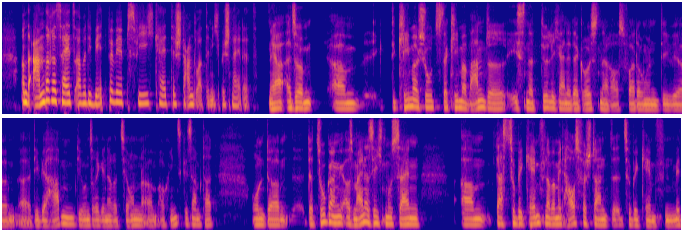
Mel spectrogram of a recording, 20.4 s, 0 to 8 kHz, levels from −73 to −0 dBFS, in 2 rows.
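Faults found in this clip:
Microphone volume stepped down at 1.05 s: speech and background drop together by about 4 dB in one instant step and stay there. Likely cause: the call software lowering the capture device's input volume. A single hard step, not a gradual AGC ride or a brief dropout. Band tops out at 8 kHz, consistent with a G.722 call path.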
